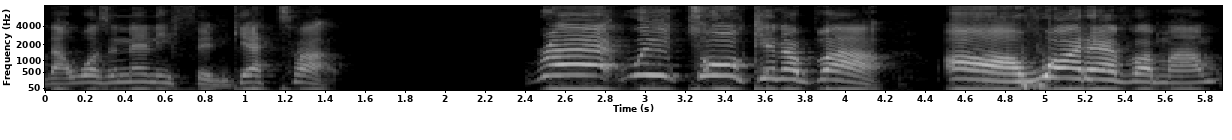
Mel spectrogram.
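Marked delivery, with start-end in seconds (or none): 2.4-5.5 loud, high, incredulous yell at the telly; angry outburst. Real, not acted. Fan yelling at his team on TV, loud and angry. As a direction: blast it at the screen in disbelief.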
